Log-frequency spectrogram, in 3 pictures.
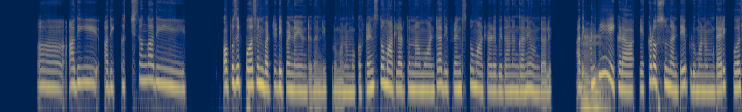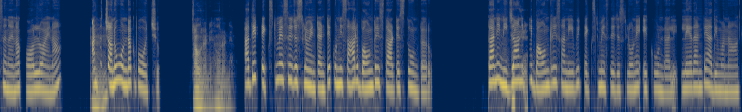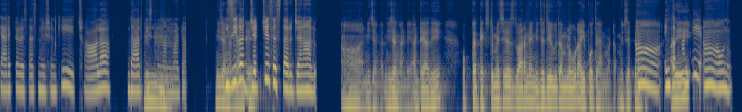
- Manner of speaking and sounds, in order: in English: "ఆపోజిట్ పర్సన్"; in English: "డిపెండ్"; other background noise; in English: "ఫ్రెండ్స్‌తో"; in English: "ఫ్రెండ్స్‌తో"; in English: "డైరెక్ట్ పర్సన్"; in English: "కాల్‌లో"; in English: "టెక్స్ట్ మెసేజెస్‌లో"; in English: "బౌండరీస్"; in English: "బౌండరీస్"; in English: "టెక్స్ట్ మెసేజ్‌లోనే"; in English: "క్యారెక్టర్ అసాసినేషన్‌కి"; in English: "ఈజీగా జడ్జ్"; in English: "టెక్స్ట్ మెసేజెస్"
- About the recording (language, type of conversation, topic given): Telugu, podcast, ఆన్‌లైన్ సందేశాల్లో గౌరవంగా, స్పష్టంగా మరియు ధైర్యంగా ఎలా మాట్లాడాలి?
